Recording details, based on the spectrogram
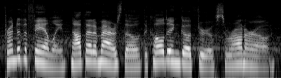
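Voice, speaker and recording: Woman reading as a snappish young woman, high voice. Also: fast talker, a little hiss or hum, natural voice. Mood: tense, irritated. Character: guarded, snappish, frightened young woman from an old family.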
